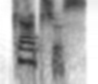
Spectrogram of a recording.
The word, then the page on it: captious: Indian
